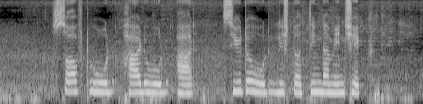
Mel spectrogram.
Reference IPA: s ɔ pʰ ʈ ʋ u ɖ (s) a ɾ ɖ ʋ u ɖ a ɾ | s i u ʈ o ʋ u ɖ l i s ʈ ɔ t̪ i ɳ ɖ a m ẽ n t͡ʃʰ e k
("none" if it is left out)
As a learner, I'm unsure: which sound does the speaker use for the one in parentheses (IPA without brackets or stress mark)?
h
